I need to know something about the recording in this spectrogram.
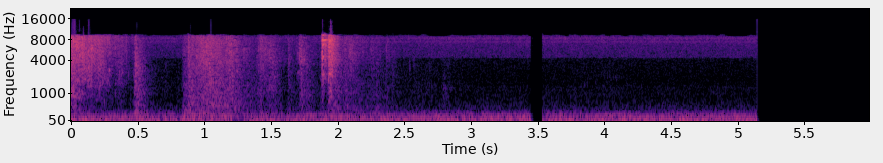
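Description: Wooden planks clatter and crash as they are knocked over.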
